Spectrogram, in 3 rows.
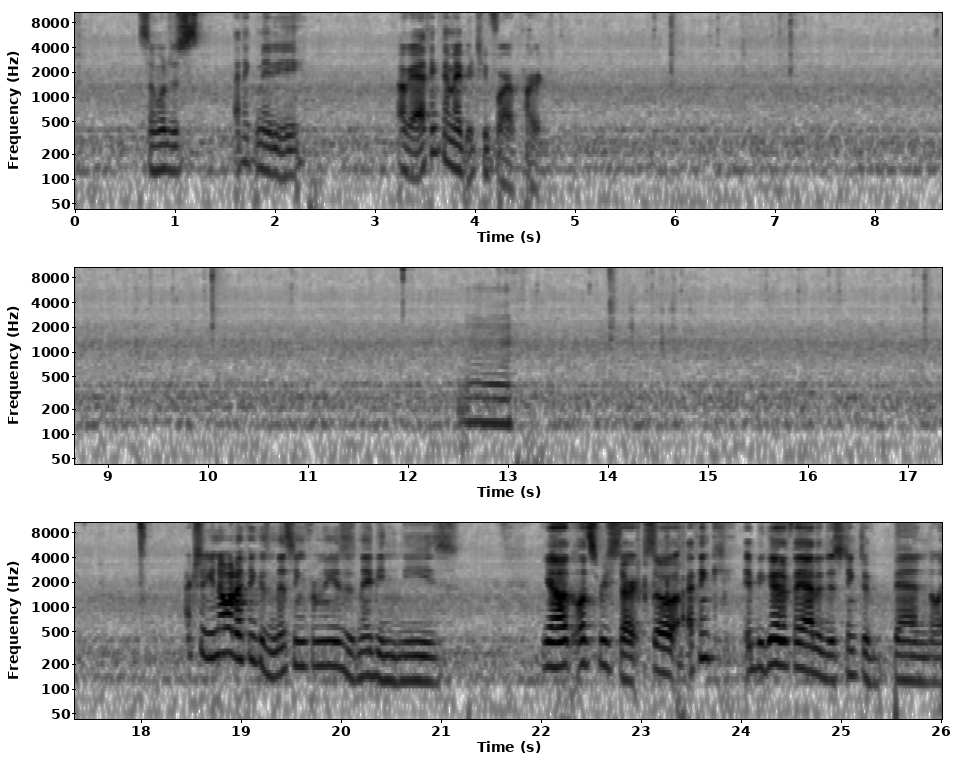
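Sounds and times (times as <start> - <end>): low room hum: 0.0 - 26.0
computer mouse clicks: 5.7 - 7.4, 8.5 - 11.0, 13.8 - 14.9, 17.0 - 18.2
man humming hmm: 12.5 - 13.2.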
